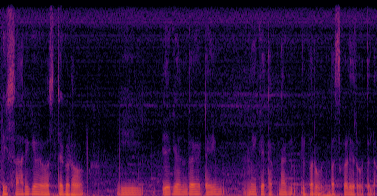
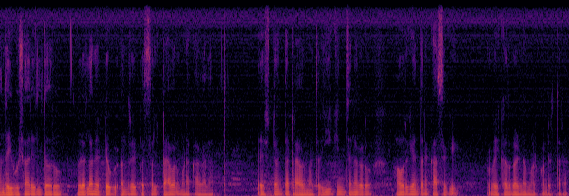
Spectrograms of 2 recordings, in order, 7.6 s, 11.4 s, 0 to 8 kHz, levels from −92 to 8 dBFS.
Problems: background sounds at intervals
